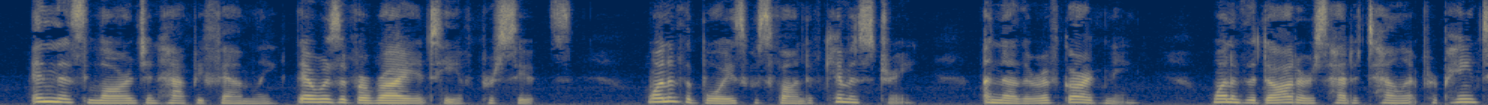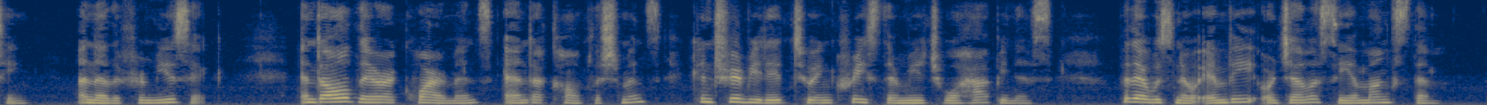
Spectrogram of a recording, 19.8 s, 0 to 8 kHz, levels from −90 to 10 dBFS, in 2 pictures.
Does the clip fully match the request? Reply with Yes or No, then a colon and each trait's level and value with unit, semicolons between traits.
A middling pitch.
No: high, 195 Hz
